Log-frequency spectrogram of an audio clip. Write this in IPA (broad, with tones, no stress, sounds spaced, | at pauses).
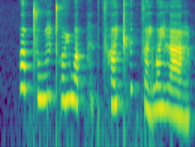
ɐ˥ p̚ t͡s uː˨˧ n t̪ʰ ɵ˨˧ ɥ w ɐ˨˥ k̚ h ɪ˧ k̚ t͡sʰ ɐ˨˥ j kʰ ɪ˥ k̚ t͡s ɐ˨˩ j w ɐ˨ j l aː˨˩ ŋ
